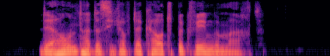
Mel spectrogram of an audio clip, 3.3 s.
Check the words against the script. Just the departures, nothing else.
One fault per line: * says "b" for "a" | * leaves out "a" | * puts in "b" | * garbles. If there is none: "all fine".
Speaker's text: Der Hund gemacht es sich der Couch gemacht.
* says "hat" for "gemacht"
* puts in "auf"
* puts in "bequem"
